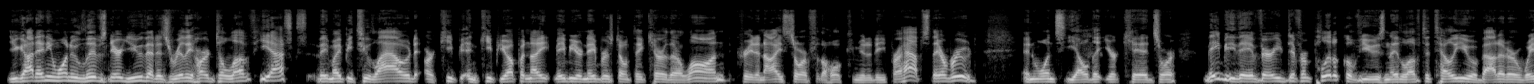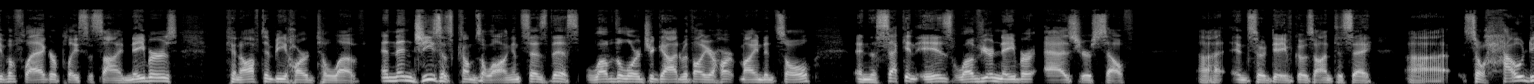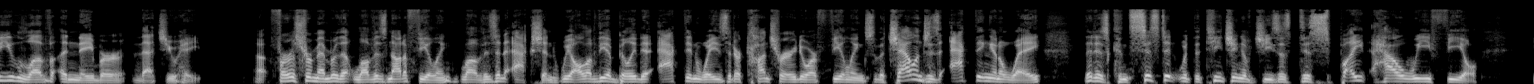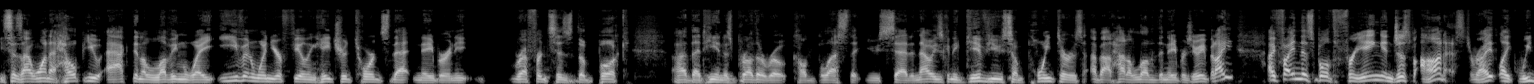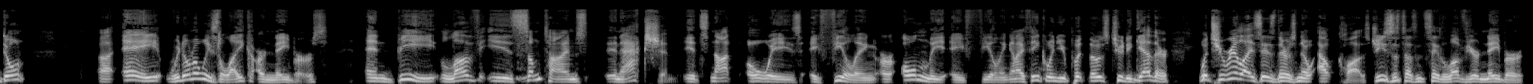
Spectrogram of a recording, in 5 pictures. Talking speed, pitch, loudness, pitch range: 230 wpm, 130 Hz, -18 LUFS, 115-155 Hz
